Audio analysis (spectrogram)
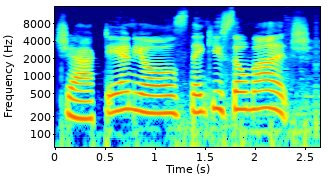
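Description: A woman hosting a podcast, raspy from a cold, chatting casually and laughing often. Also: on the high side, slow, soft background music. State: recovering from a cold. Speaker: podcast host. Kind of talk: casual interview chat.

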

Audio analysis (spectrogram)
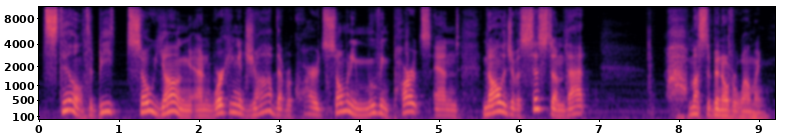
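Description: A man's voice: a little high, sing-song, a little slow, a bit bright. An actor playing an eager, inquisitive young male radio interviewer in a drama, conversational and a little hesitant in his phrasing. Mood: surprised, tactful.

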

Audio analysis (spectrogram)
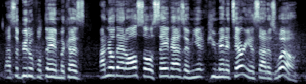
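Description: A man hosting an interview with a high, bright-toned voice and an upbeat, hype-driven delivery. He speaks outdoors at a racetrack, with faint noise in the background. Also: a little fast. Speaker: host.

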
